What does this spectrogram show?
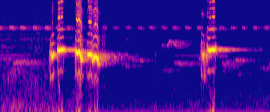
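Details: Sooty-headed bulbul giving a lure call to coax other bulbuls into calling back; a rollicking three-note chattering phrase, a short gap, then a single clear whistled note, with a faint steady high hum.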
